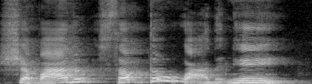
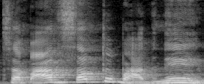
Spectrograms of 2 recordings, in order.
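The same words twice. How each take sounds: First: शपाद सप्त वादने spoken slowly, each word spaced apart; slow, careful recitation. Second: Said in the usual way. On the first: Shown as a demonstration. Teacher dictating the Sanskrit time phrase to students, slow and careful. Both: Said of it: "तो लिखेंगे उसको".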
